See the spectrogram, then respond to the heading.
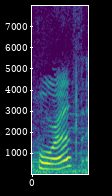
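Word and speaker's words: Boruff: My name is Ashley Boreff, and that's A-S-H-L-E-Y. Last name, B as in boy, O-R-U, F as in Frank, F as in Frank.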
